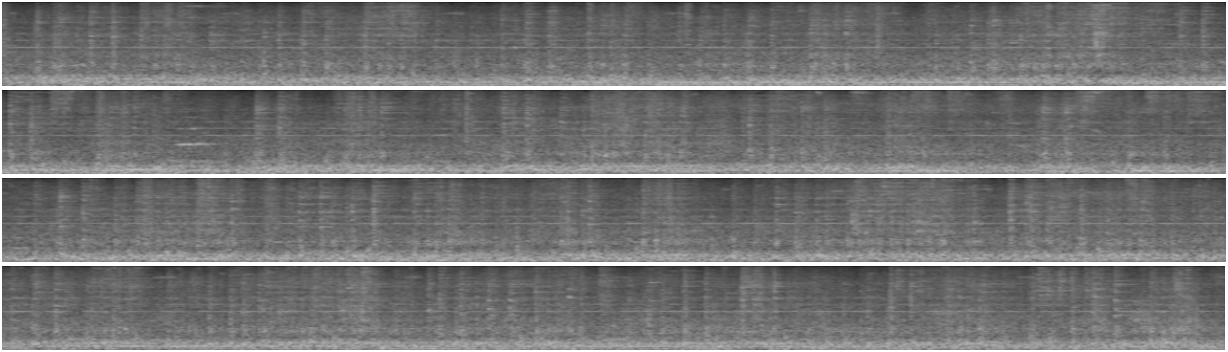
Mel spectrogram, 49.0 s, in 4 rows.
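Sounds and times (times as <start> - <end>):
train wheels clacking over rail joints: 0.0 - 48.9.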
